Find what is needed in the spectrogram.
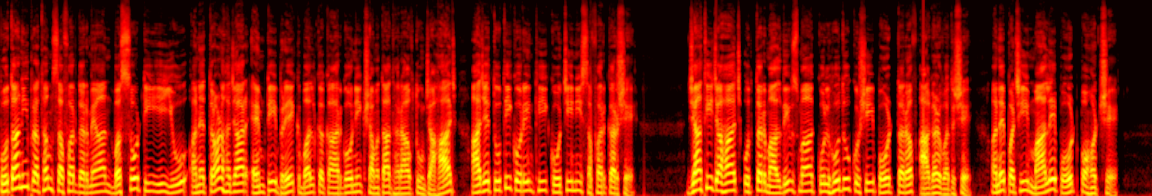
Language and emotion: Gujarati, neutral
